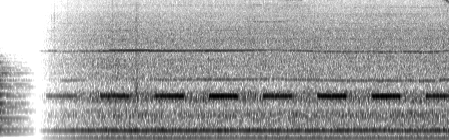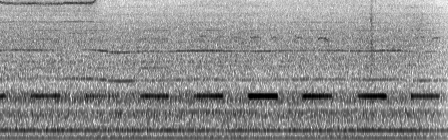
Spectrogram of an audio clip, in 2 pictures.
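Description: Truck engine running steadily with a reversing alarm beeping about once a second: the truck is backing up.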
